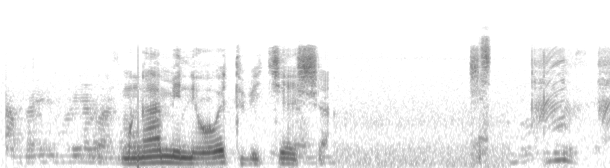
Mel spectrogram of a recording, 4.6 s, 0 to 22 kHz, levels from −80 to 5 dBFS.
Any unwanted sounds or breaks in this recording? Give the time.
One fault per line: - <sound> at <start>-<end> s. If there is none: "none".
- laugh at 3.5-3.7 s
